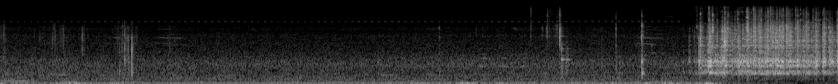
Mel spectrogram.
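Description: Wind rumbling on the microphone, with a few faint clicks. About a second before the end comes a loud metallic rattling clatter as the low-profile floor jack is rolled out across the asphalt.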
